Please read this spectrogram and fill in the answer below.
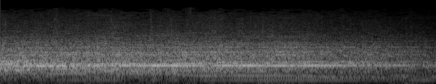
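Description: A large audience applauding, with music faintly underneath, fading away near the end.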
